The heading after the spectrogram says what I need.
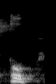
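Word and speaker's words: troop: अ ग्रुप of soldiers ट्रूप। सैनिकों का समूह सैन्य मंडली टू प्रोनंसिएशन दोनों का लगभग एक जैसा है मगर स्पेलिंग में थोड़ा डिफरेंस है।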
